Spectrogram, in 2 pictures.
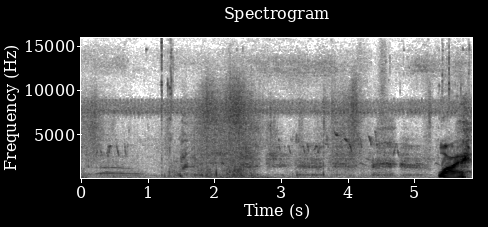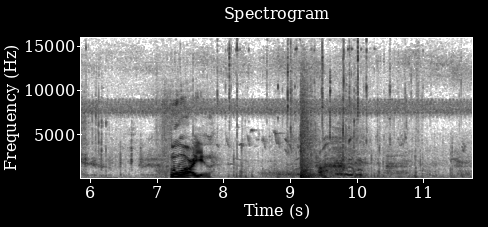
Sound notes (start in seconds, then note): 2.4 Anthony pants; 9.0 horse neighs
